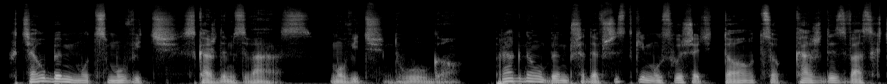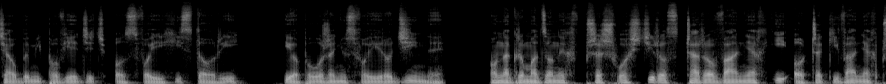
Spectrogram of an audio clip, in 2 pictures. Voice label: Autobiography Narrator

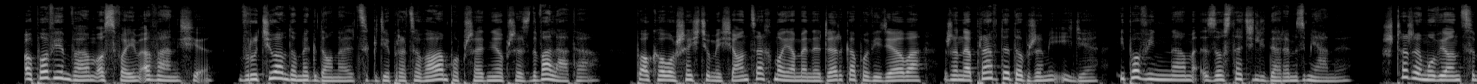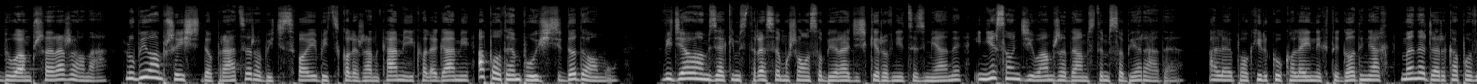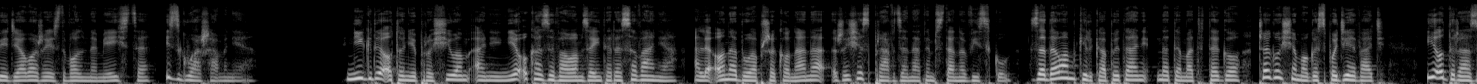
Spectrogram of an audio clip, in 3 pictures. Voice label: Voice over; Mc Donald

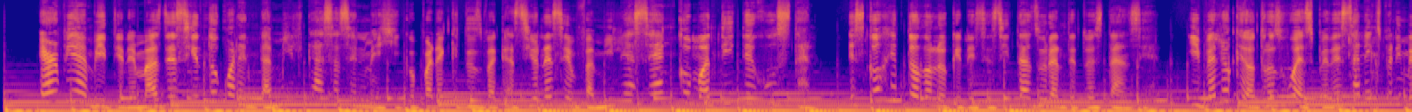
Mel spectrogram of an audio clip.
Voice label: Collage BROADCAST

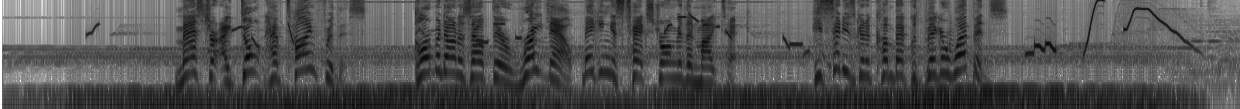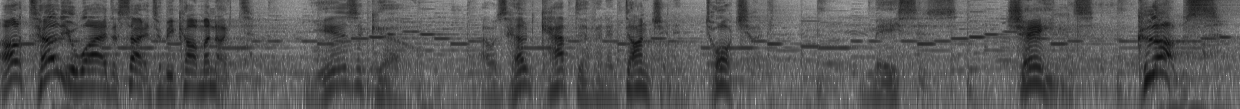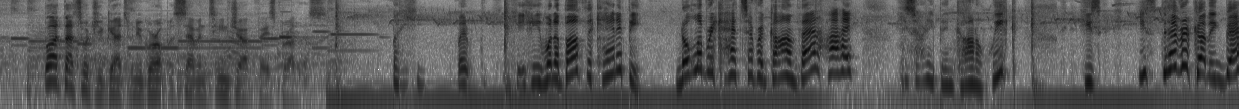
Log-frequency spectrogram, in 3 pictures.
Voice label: Character

